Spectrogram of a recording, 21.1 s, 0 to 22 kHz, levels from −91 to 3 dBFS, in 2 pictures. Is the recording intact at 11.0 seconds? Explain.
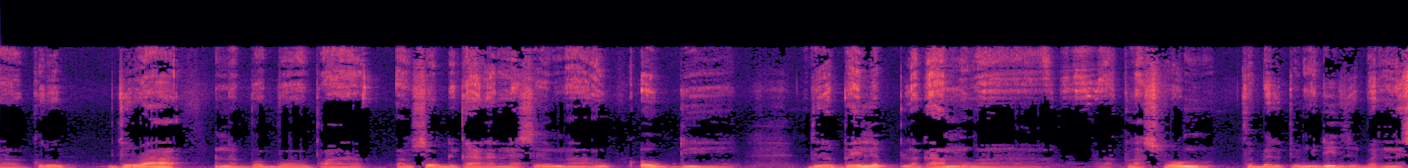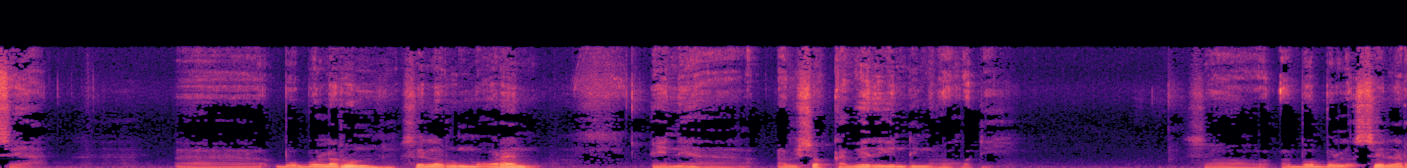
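Yes, at 11.0 seconds the speech runs on cleanly, with no dropout, click, distortion or other fault to be heard at that moment.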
